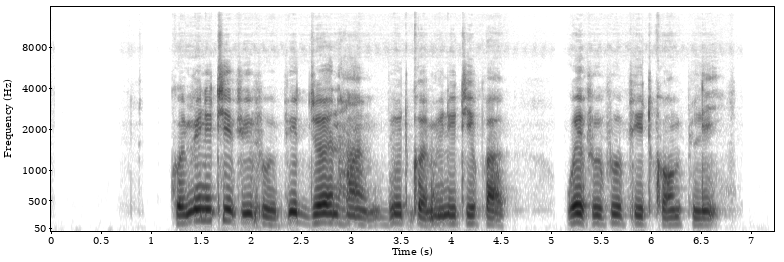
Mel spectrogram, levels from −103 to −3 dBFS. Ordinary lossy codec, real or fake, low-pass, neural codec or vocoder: none; fake; 14.4 kHz; vocoder, 44.1 kHz, 128 mel bands, Pupu-Vocoder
